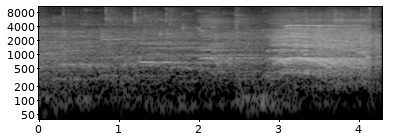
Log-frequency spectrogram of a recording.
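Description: Handball game sounds in a sports hall: a ball bouncing and faint voices, then about three seconds in the spectators break into loud shouting as a shot is fired at the goal.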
